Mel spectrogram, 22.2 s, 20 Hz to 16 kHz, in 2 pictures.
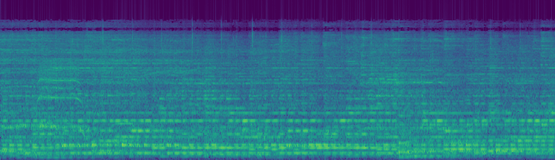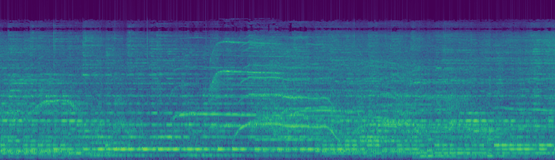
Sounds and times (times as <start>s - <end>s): Tender music: 0.0s - 22.2s.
